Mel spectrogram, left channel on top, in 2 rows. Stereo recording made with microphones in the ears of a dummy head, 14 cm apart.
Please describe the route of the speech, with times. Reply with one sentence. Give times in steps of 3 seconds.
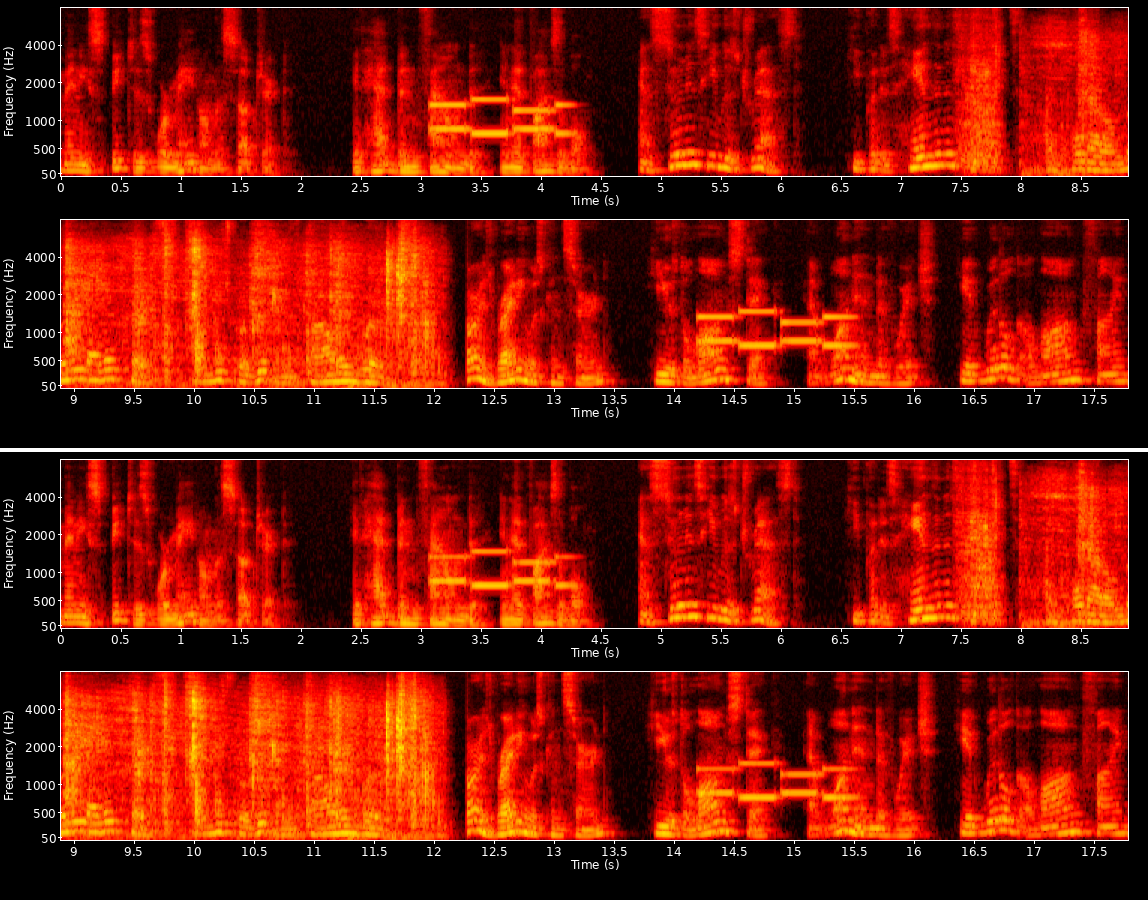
You can hear the speech on the right from 0 s, in the centre from 9 s and on the right from 12 s.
